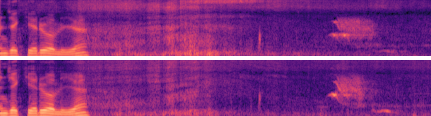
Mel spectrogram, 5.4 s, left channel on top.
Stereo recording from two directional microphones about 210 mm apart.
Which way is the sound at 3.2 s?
15° left (ahead or behind).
